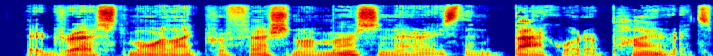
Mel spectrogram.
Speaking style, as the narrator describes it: muttered Pitt

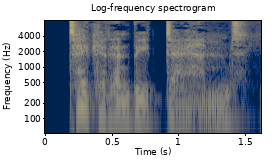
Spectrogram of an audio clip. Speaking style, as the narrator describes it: he hissed

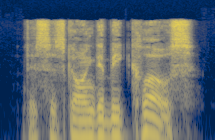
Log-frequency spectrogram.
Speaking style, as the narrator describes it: Juan said tightly

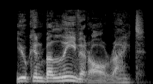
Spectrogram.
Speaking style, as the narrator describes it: snapped Bell

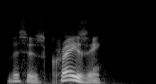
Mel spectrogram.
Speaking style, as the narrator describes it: muttered

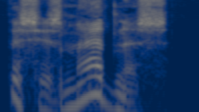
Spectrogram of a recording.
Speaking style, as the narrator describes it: muttered Ambrose, with little or no feeling in his voice

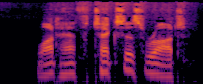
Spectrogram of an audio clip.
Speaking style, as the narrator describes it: Giardino mumbled under his breath

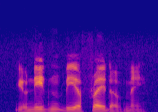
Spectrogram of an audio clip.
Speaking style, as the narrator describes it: he said in a soothing tone

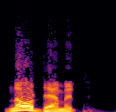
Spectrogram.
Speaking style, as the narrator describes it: roared

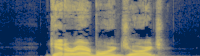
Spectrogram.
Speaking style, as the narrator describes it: Cabrillo shouted

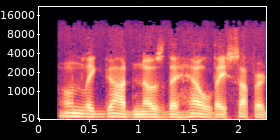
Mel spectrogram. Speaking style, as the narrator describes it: Acosta muttered, his face reddening with anger, the bile rising in his throat

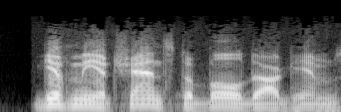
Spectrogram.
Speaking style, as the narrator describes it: said Pitt

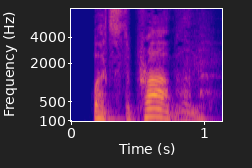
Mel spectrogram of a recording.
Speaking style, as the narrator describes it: Link panted

